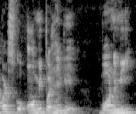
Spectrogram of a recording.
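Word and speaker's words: bonhomie: यहाँ पे जो H होता है, देखो यहाँ पे जो H है वो साइलेंट है यहाँ पे, तो इसको हम क्या पढ़ेंगे? बॉनमी। बोनहोमी नहीं पढ़ेंगे, क्या इसको पढ़ेंगे? बॉनमी।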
